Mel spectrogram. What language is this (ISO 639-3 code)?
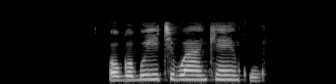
lug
